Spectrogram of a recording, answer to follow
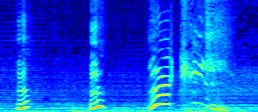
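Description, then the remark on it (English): A voice imitates a big sneeze: three rising, drawn-out 'ah' gasps that climb in pitch, then a loud, breathy burst that falls away at the end. “The prince's face was twisted, and then suddenly he let out a terrible sneeze.”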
